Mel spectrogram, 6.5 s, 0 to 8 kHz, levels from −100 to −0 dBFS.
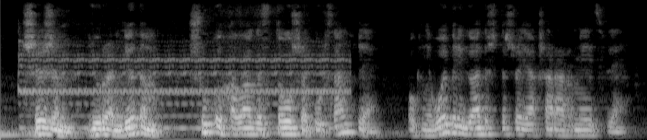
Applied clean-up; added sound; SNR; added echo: none; Organ; 15 dB; reverberation time 0.3 s.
